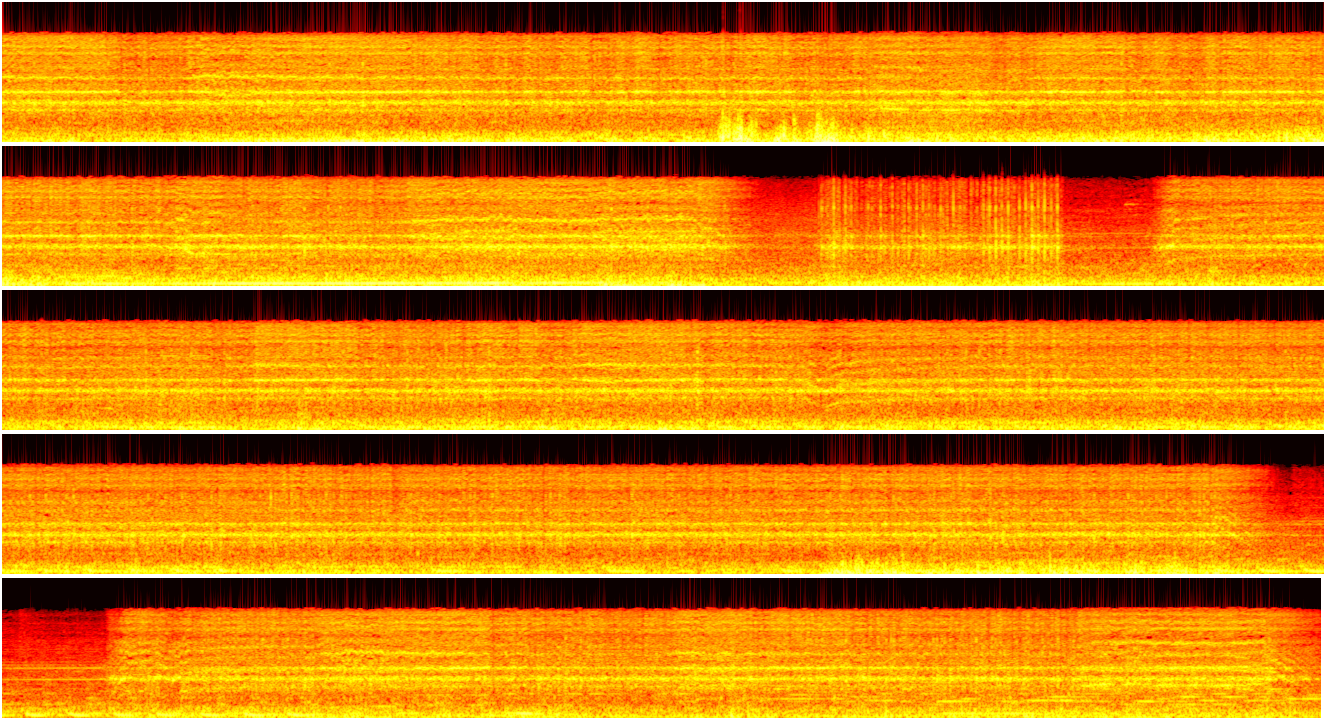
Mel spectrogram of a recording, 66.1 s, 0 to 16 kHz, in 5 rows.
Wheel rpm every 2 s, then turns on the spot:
200, 200, 200, 200, 200, 200, 200, 200, 200, 200, 60, 30, 90, 190, 200, 200, 200, 190, 190, 200, 200, 200, 200, 200, 200, 170, 20, 140, 200, 200, 200, 200, 160.
20-24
